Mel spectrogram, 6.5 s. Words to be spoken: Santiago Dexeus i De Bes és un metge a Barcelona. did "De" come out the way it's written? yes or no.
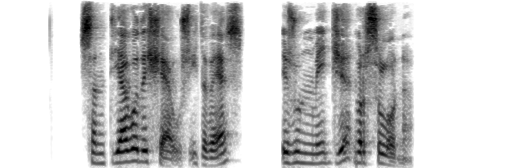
yes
